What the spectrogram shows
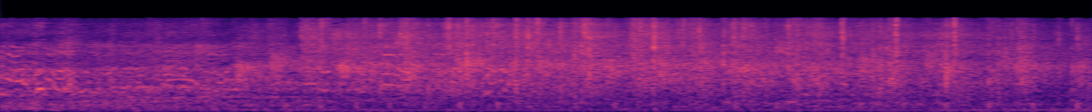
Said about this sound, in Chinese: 感谢大伙儿怜悯的掌声。哎， 怜悯的掌声。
